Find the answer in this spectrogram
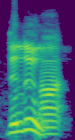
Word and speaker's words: Duluth: Pronunciation. Duluth.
